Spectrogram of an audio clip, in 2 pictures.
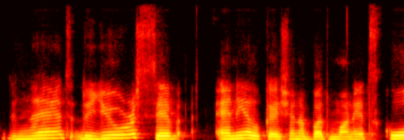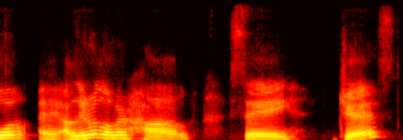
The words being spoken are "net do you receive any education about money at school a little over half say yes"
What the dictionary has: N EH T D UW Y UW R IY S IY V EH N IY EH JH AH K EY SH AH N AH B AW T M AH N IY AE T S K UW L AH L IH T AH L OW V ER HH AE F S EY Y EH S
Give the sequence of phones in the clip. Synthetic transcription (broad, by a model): N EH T D UW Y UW R IY S IY V EH N IY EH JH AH K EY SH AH N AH B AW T M AH N IY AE T S K UW L AH L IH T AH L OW W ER HH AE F S EY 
